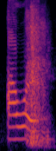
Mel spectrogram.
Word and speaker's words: hour: Cara bacanya gimana? Hour. An An hour ya. hour. Nah, itu kan H-nya nggak dibaca gitu loh.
